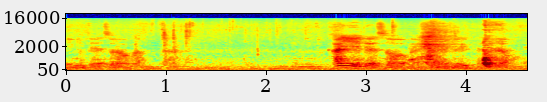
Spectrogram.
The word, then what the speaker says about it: khaiii: 카이에 대해서 말씀을 드릴 텐데요. 카이라고 읽으시면 됩니다. 어떤 분들은 KHA3 막 이렇게 읽으시는데 그냥 편하게 카이라고 읽으시면 되고요.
